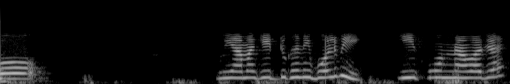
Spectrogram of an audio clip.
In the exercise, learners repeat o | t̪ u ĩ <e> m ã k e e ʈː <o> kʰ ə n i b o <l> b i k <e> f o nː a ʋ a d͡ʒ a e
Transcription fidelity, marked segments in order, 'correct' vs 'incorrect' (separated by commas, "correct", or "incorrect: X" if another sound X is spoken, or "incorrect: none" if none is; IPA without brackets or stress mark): incorrect: a, incorrect: u, correct, incorrect: i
